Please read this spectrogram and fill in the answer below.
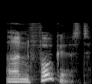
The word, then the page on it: unfocussed: British English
